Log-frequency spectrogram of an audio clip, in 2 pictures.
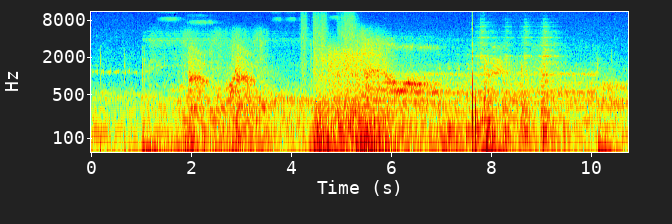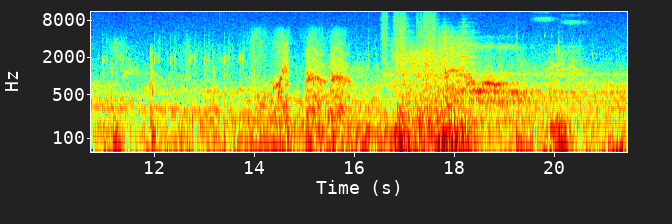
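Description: A blade swooshes and crackles with energy as a sword swings.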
